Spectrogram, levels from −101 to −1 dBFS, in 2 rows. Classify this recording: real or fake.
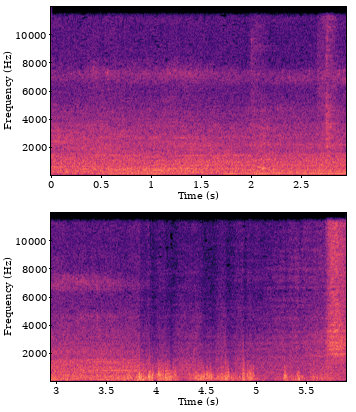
real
